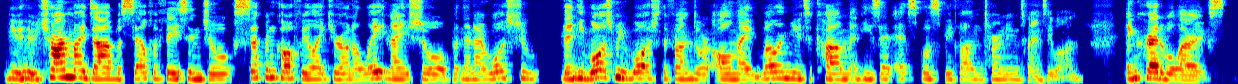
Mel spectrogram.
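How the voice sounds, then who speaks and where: A young woman chatting bluntly as she ranks songs at home on her computer, her voice going a little hoarse. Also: medium pitch, fairly even intonation, fairly quick, fairly bright tone. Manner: chatty, blunt, swears and laughs easily. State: losing her voice. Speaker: vlogger ranking songs. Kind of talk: casual chat.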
